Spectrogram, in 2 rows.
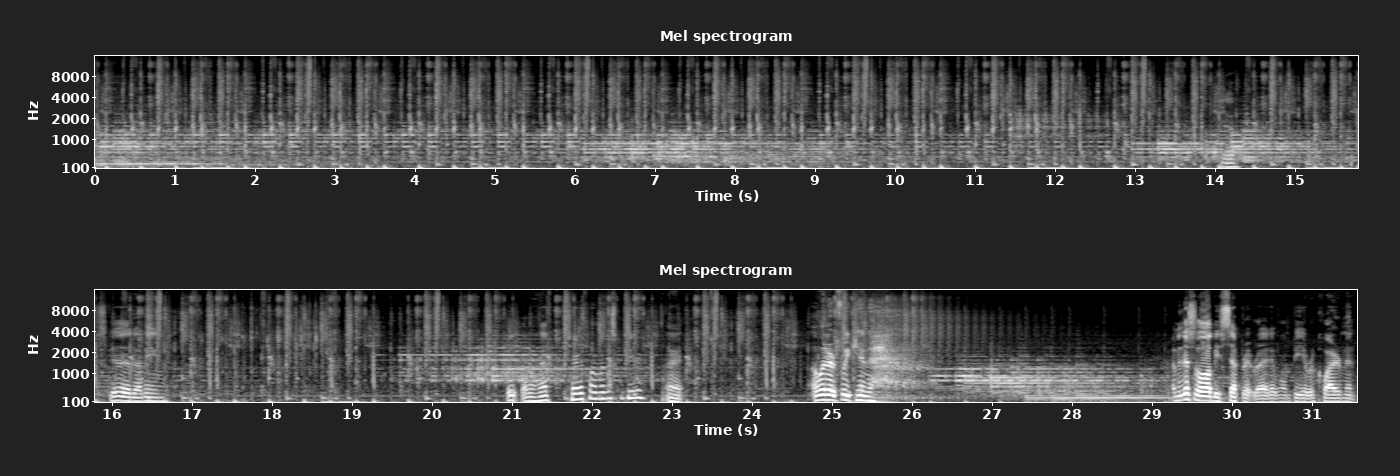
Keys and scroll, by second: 15.9 super+Tab, 17.0-19.1 typing.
